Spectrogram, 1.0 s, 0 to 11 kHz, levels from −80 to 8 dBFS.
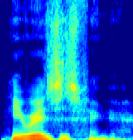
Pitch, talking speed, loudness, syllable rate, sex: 90 Hz, 240 wpm, -17 LUFS, 7.1 syllables/s, male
